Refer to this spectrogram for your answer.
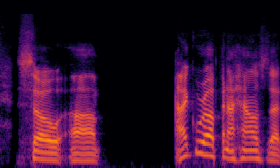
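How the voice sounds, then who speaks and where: A man's voice sounds dry and close with no echo against a quiet background. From Mexico City, Mexico. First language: Spanish and English. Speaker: professor of medicine. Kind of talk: lecture. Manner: halting.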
